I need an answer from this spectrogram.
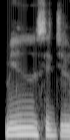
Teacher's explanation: নুন সাকিনের পরে সিন আসছে, ইখফা। সিজিল, আবার সিজিল হচ্ছে মদ।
